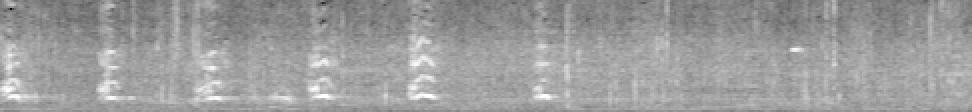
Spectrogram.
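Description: A bird giving about seven short calls in quick succession over the first three and a half seconds, then falling silent. A steady low mechanical hum runs underneath.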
